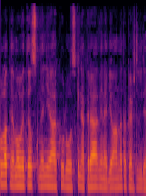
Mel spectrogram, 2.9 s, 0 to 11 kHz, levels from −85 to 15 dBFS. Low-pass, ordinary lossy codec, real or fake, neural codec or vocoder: 9.9 kHz; AAC, 48 kbps; fake; codec, 24 kHz, 0.9 kbps, WavTokenizer, medium speech release version 2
